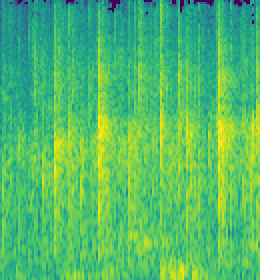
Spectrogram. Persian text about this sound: تشویق کنیم بشینه.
